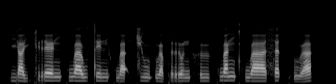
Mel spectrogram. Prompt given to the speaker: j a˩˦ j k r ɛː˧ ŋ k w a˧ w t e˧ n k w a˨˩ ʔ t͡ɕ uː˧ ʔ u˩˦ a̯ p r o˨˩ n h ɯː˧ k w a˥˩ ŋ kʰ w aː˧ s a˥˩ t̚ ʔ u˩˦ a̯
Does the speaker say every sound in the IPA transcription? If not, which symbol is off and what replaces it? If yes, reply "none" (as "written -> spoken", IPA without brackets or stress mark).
o˨˩ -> o˧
